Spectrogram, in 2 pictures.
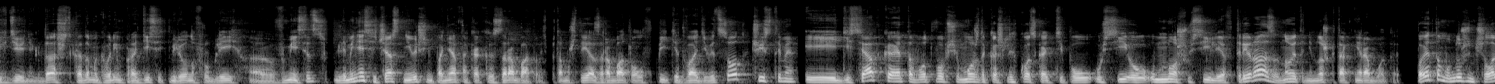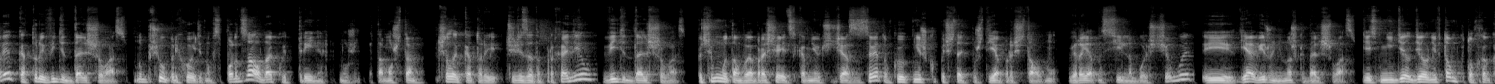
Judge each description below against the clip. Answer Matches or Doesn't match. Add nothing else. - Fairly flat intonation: Doesn't match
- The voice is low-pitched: Matches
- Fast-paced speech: Matches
